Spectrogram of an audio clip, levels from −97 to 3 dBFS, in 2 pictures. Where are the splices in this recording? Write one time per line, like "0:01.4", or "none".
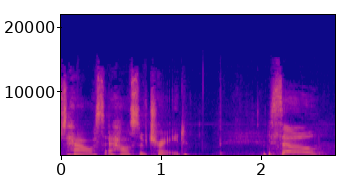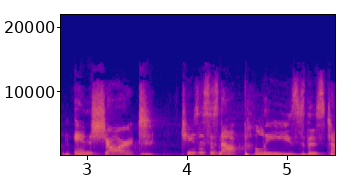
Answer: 0:02.1

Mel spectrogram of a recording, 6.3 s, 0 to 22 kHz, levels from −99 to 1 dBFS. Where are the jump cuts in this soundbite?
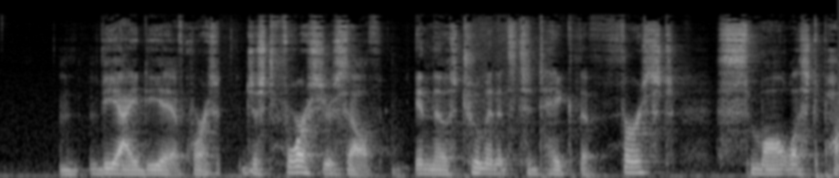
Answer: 0:01.6
0:03.1

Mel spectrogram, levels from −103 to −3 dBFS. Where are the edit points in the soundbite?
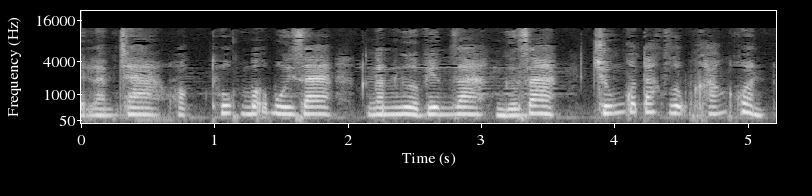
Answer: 0:02.0
0:03.7

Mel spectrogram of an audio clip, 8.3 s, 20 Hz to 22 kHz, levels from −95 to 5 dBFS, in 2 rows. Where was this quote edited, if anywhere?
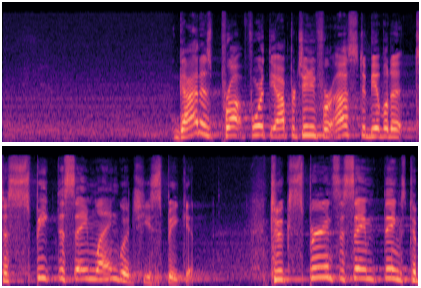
0:01.7

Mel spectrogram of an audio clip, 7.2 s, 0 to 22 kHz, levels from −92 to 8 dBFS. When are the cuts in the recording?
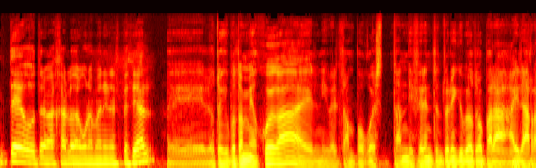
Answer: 0:02.2
0:05.2

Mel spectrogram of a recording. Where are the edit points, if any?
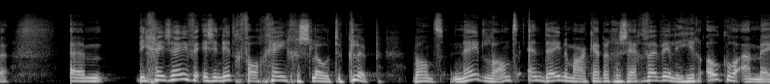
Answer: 0:04.5

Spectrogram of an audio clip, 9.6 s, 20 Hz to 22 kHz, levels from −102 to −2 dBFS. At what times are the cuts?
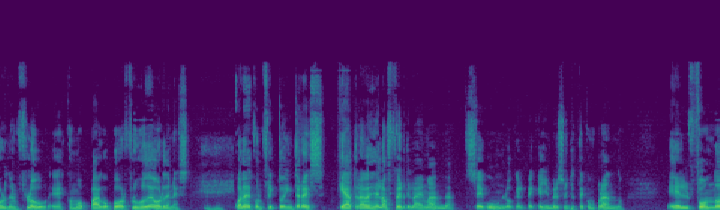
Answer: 0:03.1

